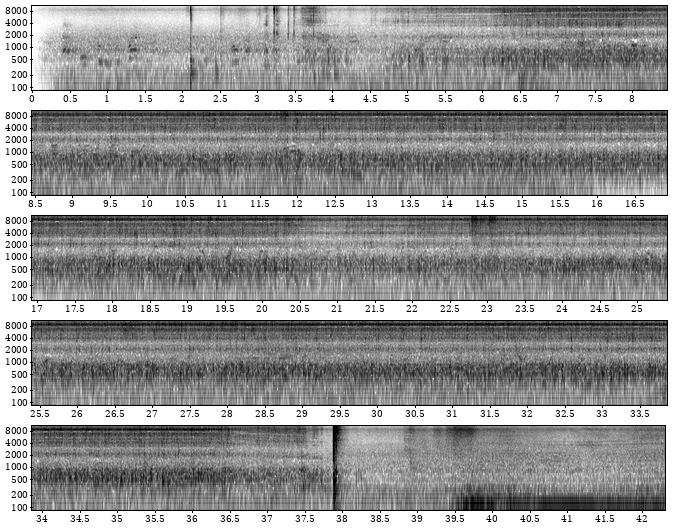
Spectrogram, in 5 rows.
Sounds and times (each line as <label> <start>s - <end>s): gas tank filling up 3.1s - 38.3s
clicking once the tank is full 37.6s - 38.1s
